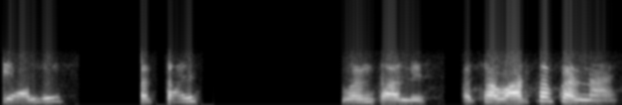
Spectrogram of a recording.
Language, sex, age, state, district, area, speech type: Hindi, female, 45-60, Uttar Pradesh, Hardoi, rural, conversation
